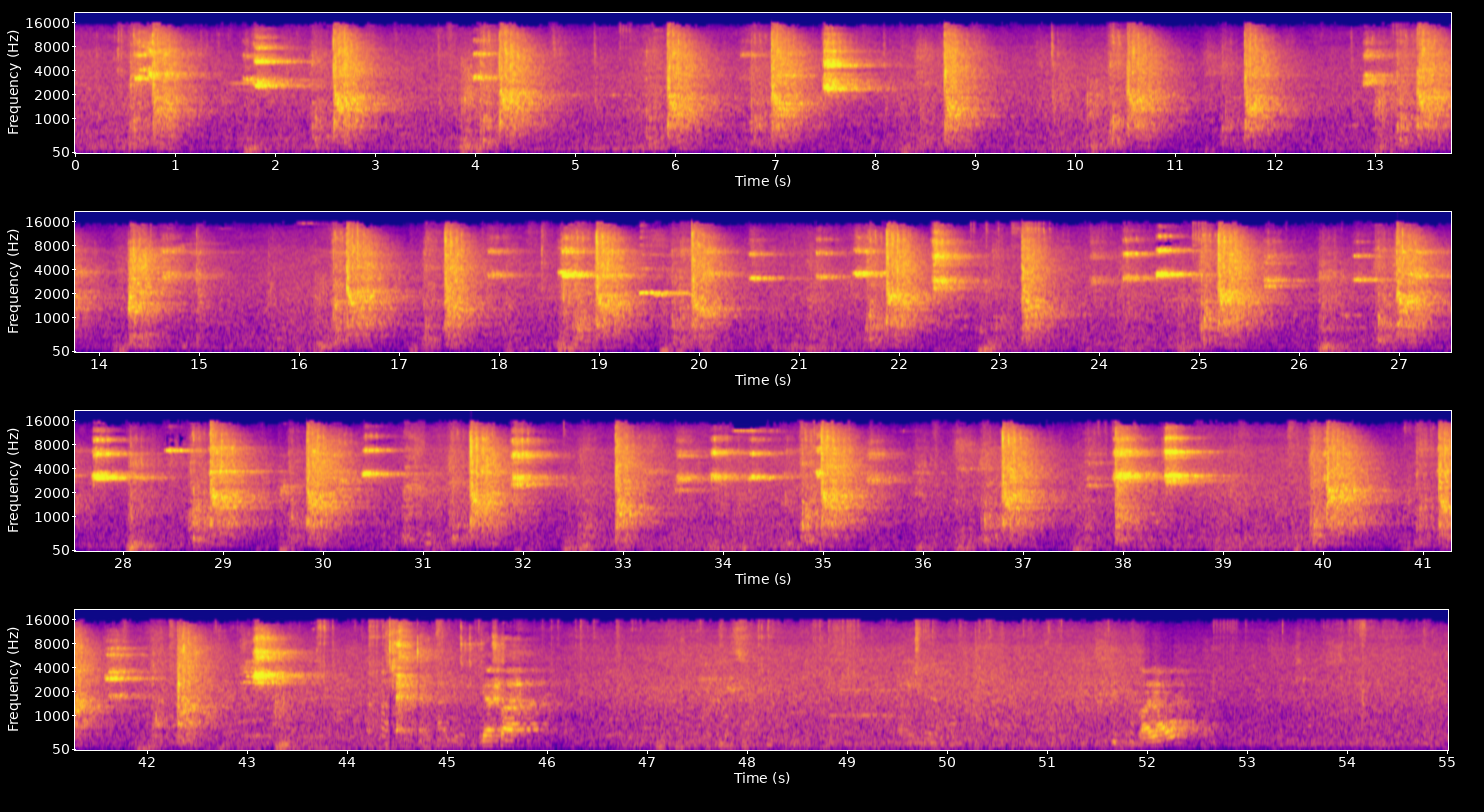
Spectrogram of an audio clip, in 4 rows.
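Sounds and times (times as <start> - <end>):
shoe squeaks on court floor: 0.6 - 2.4, 3.8 - 4.4, 6.6 - 8.3, 12.8 - 15.2, 17.6 - 22.8, 23.8 - 28.9, 30.1 - 31.1, 31.8 - 32.4, 33.2 - 36.6, 37.6 - 39.2, 41.4 - 42.2, 43.0 - 43.9
squash ball cracking off racquet: 21.7 - 23.7, 36.6 - 38.3.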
